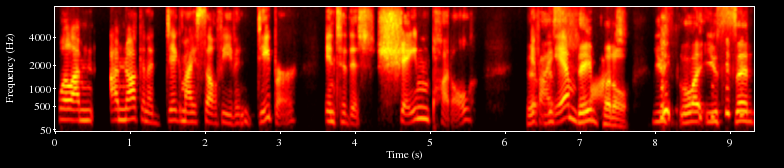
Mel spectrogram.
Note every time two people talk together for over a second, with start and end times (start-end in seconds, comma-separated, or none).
6.3-7.6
